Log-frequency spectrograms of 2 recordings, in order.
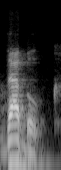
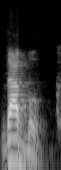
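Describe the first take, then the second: First: The t at the end of that is dropped. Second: The t at the end of that is dropped.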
